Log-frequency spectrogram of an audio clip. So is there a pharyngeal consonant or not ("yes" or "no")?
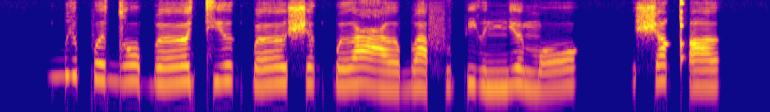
yes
